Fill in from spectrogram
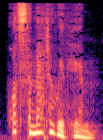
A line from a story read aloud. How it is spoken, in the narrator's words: whispered Lenina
